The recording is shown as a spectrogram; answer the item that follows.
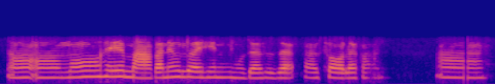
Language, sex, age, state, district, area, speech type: Assamese, female, 18-30, Assam, Sivasagar, rural, conversation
